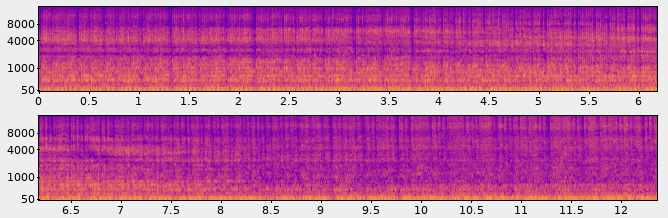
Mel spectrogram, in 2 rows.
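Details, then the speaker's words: 334 small-block Chevy V8 after break-in, oil change and button-up: deep, steady rumble at a fast idle, even and strong, still needing some tuning; normal running. "still got a little bit of tuning to do but she sounds good doesn't she"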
